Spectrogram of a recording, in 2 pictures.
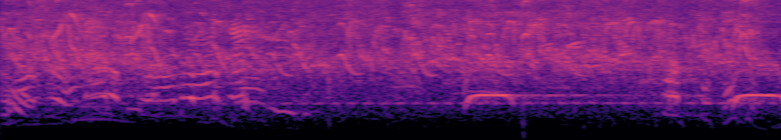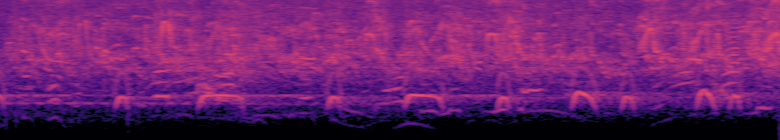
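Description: A dense chorus of many birds chirping and calling at once, with one clearer call repeating about once a second from about two seconds in.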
